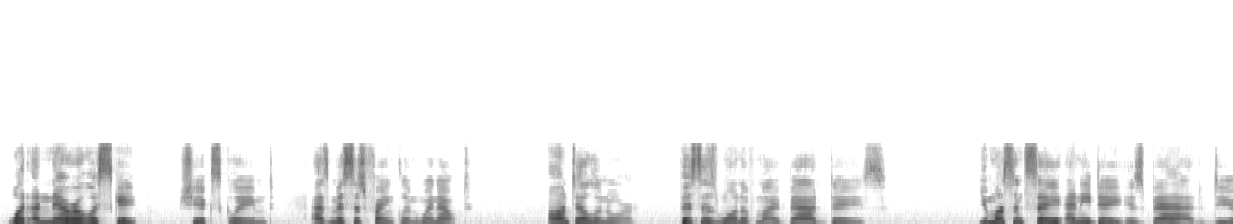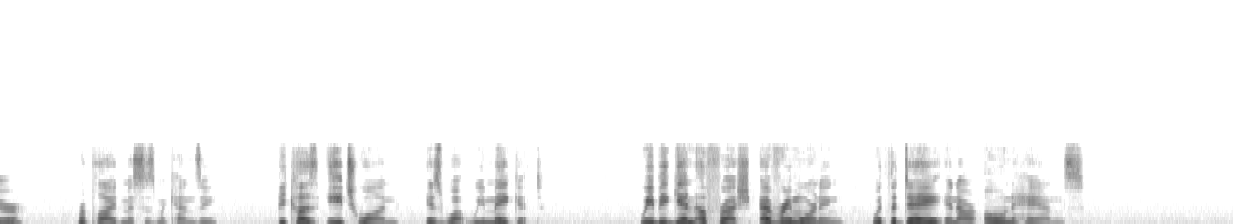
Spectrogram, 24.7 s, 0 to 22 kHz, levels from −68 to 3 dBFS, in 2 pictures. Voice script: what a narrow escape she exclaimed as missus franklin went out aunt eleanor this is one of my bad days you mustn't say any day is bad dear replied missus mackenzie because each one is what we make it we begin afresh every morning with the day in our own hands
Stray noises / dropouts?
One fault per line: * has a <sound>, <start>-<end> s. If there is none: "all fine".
all fine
